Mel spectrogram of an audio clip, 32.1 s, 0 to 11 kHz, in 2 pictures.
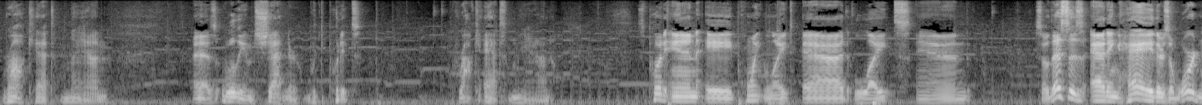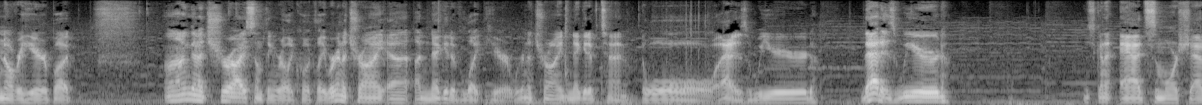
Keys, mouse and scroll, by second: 5.7 click, 10.2 shift+a, 13.6-15.5 drag, 17.8-24.6 drag, 28.1-32.0 drag.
